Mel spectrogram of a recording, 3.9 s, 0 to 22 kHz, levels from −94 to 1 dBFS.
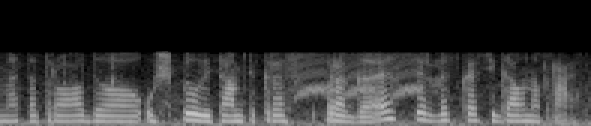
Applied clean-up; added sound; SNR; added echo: none; Alarm; 16 dB; none.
